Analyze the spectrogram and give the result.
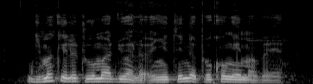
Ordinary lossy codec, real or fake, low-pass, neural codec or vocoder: none; fake; none; vocoder, 44.1 kHz, 128 mel bands every 256 samples, BigVGAN v2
